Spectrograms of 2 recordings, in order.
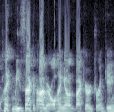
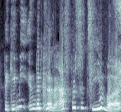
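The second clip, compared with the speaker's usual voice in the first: much higher, whiny imitation of a crushed friend; mock heartbroken complaint; 12 semitones higher than usual. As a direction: mimic a friend devastated over weed. Friend upset over wrong weed.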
